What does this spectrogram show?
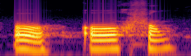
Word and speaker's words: órfão: Órfão, tá vendo? É a penúltima.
